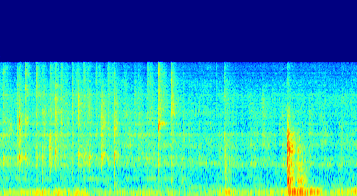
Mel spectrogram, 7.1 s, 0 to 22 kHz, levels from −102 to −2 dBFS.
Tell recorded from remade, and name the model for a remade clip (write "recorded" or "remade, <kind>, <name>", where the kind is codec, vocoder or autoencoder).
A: remade, codec, SNAC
